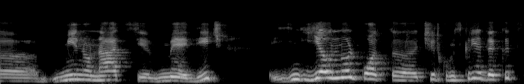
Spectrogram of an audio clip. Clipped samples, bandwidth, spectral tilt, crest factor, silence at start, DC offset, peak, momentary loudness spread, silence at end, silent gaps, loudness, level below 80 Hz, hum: under 0.1%; 7.8 kHz; -5.5 dB/octave; 16 dB; 0 s; under 0.1%; -8 dBFS; 12 LU; 0.1 s; none; -24 LUFS; -76 dBFS; none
